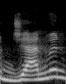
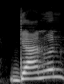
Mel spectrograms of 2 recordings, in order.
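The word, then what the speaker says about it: genuine: जेन्युइन का मतलब है वास्तविक और यहां पर जी के बाद इ आया है। इसलिए हमने इसको जेन्युइन पढ़ा है। गैनुइन करके आप इसको प्रोनाउंस नहीं करेंगे।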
